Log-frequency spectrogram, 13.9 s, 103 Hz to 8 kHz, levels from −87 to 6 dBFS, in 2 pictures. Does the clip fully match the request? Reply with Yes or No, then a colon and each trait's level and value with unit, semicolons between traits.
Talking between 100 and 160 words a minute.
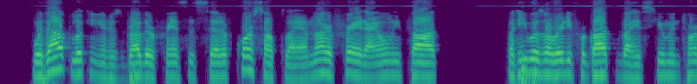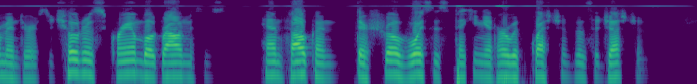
No: average, 190 wpm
